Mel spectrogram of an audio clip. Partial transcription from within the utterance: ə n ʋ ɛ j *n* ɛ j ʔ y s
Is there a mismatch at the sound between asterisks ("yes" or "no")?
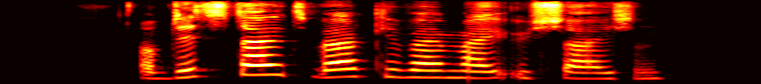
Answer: yes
